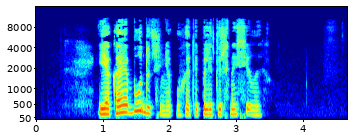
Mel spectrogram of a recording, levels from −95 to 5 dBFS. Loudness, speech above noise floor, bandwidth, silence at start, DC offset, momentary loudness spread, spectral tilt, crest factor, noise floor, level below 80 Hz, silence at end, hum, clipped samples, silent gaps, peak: -21 LUFS; 52 dB; 11 kHz; 0.95 s; under 0.1%; 15 LU; -5 dB/octave; 22 dB; -73 dBFS; -66 dBFS; 1.3 s; none; under 0.1%; none; -2 dBFS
